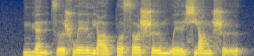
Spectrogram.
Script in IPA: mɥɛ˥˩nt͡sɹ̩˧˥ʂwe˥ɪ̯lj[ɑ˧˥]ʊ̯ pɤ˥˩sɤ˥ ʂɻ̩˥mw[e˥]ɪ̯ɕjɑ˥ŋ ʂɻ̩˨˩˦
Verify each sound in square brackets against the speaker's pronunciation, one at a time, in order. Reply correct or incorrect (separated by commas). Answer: correct, incorrect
